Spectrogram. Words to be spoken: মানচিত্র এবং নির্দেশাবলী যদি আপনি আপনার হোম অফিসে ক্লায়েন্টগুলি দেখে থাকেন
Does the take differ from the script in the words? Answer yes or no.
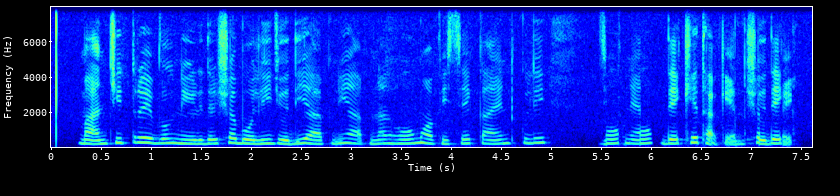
yes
